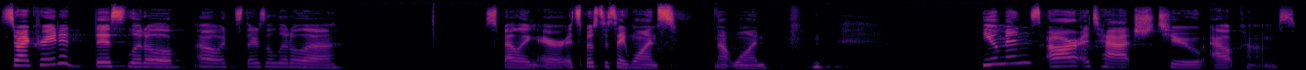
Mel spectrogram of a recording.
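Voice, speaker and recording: Bright, smooth woman in a reverberant hall. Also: medium pitch, very animated, slow, long pauses. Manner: earnest, emphatic, laughs at herself. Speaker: conference speaker. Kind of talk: motivational stage talk. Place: conference hall stage.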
